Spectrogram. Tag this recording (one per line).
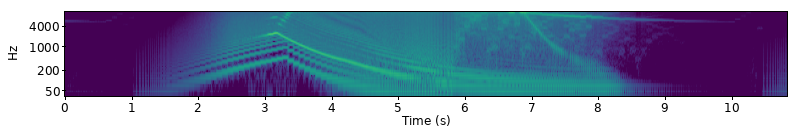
doepfer
lofi
synthetised
Modular
FX
digital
